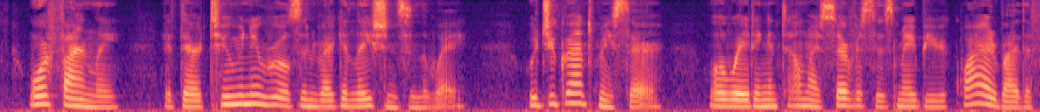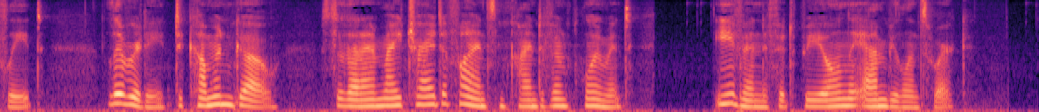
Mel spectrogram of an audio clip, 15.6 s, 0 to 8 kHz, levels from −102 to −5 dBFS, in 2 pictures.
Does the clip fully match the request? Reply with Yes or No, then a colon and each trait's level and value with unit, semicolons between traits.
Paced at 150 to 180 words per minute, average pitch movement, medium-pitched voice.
No: average, 200 wpm; average, 3.6 semitones; medium, 175 Hz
